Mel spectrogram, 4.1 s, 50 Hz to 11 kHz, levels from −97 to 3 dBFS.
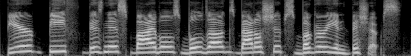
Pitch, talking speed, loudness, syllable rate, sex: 270 Hz, 130 wpm, -17 LUFS, 4.8 syllables/s, female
